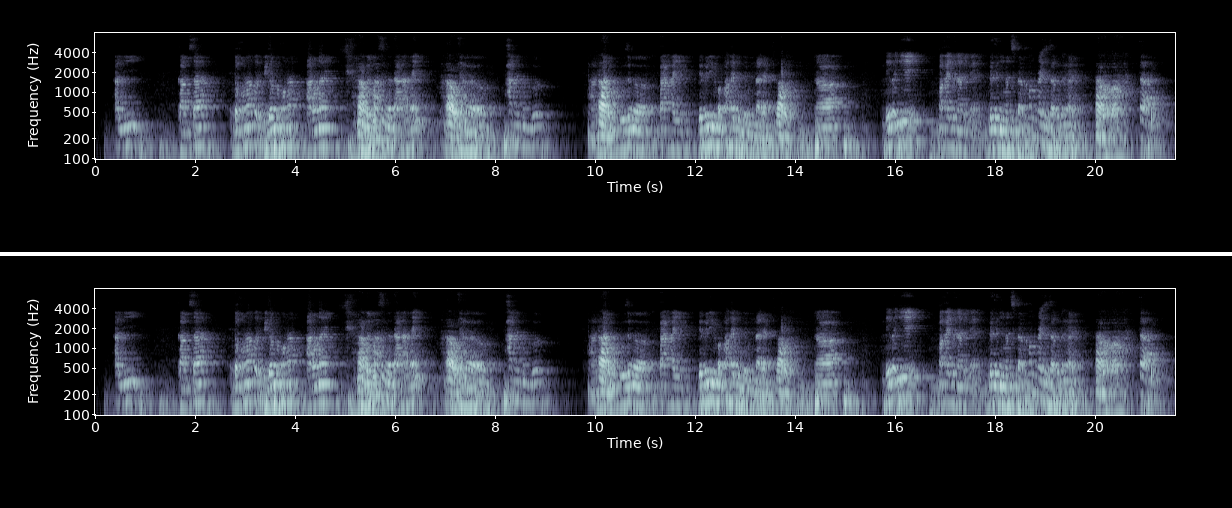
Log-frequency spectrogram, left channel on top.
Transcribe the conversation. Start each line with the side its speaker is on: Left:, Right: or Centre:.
Right: फालि गामसा दख'नाफोर बिदन दख'ना आर'नाइ बेफोरखौ
Left: औ नोंथां।
Right: जोंङो दानानै
Left: औ नोंथां
Right: जोंङो फानोमोनबो आरो
Left: औ
Right: नांगौखौ
Left: औ
Right: जोंङो बाहायो बेबायदि गोबां बाहायबोदोंमोन आरो
Left: औ
Right: दा ओ बेबायदि बाहायबोनानैनो गोदोनि मानसिफ्रा गोबां रायजो जाबोदों आरो
Left: औ औ
Right: दा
